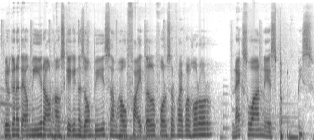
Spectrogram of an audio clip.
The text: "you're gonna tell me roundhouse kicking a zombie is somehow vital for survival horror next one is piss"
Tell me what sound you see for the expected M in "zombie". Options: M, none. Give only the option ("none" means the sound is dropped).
M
